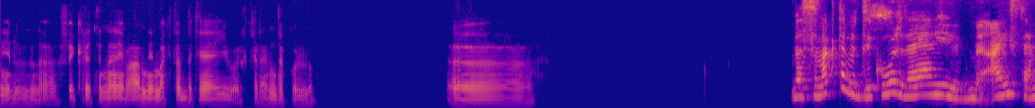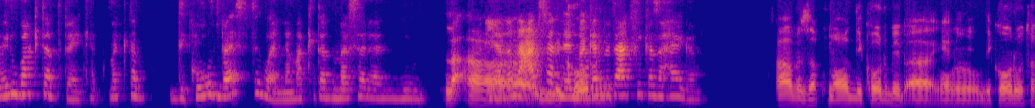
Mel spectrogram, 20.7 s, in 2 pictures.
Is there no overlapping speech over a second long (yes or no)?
no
